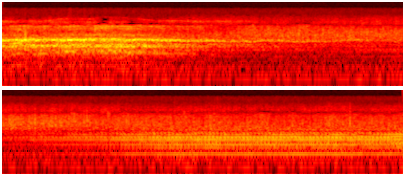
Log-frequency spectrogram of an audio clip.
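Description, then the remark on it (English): A car engine drones steadily as it drives along, a continuous low hum that is louder and rougher at first, then settles into an even, sustained rumble with no voices. “There are the headlights of a car, far in the distance.”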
